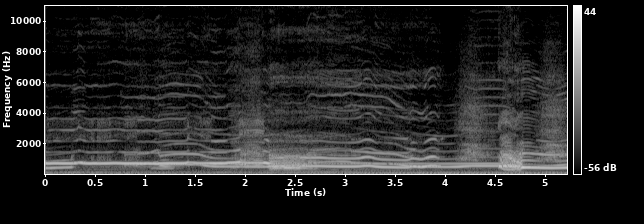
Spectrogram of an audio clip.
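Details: Two captive-born Canadian/Rocky Mountain gray wolves, a brother and sister, howl together at a wolf conservation center in South Salem, NY, long smooth tones sliding up and down and overlapping in a duet.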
